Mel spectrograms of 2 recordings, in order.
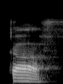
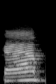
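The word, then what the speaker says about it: كاف: কা এটাও শেষে কিন্তু ফা কাফ যখন শেষ করব উচ্চারণ করব তখন ফা আসতে হবে কাফ কাফ কাফ কাফ কাফ কাফ কাফ কাফ লম্বা করেন কাফ কাফ জ বলেন কাফ বলেন কাফ বলে দেখেন আমার মুখের দিকে দেখেন কাফ বলে মুখ থামা যাবে না মুখটা খোলা রাখতে হবে যেন বাতাসটা বের হতে পারে কাফ জি ভাই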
